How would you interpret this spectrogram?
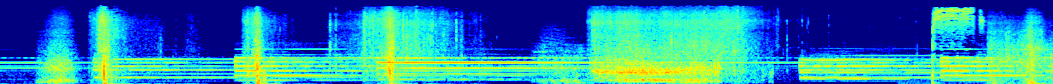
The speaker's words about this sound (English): The animal is stomping around our tent.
